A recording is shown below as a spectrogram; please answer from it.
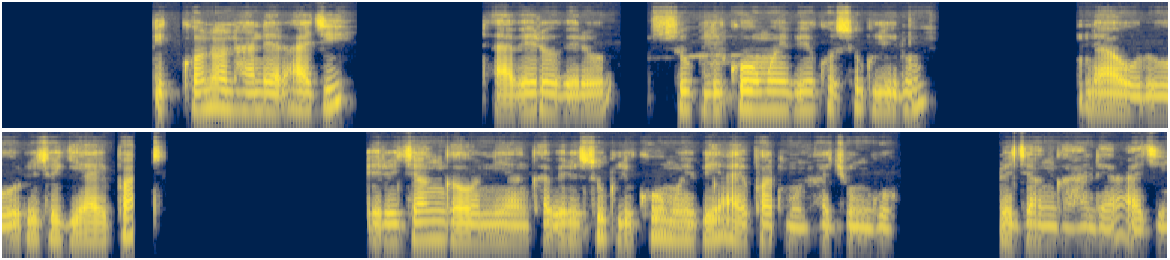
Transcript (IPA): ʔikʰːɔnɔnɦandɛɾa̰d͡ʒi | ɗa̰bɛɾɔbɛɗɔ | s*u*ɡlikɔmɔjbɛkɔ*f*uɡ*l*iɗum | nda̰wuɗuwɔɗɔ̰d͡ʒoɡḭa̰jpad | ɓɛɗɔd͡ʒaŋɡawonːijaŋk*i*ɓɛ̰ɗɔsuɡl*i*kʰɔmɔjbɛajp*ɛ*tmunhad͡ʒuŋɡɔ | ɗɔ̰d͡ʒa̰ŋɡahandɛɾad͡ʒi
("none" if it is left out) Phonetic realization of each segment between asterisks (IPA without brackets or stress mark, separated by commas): u, s, l, a, i, a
